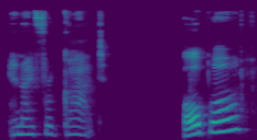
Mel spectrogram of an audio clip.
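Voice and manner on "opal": loud call from the porch. A narrator's reading. The preacher calls his daughter from the porch, loud. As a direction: call her name into the yard. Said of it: "I heard the preacher call".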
